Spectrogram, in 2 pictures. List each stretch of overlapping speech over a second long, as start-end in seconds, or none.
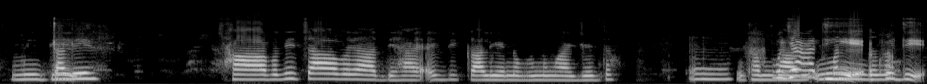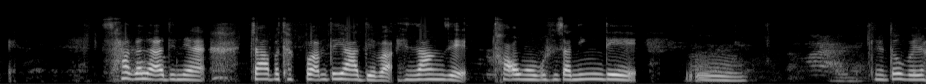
7.3-8.9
